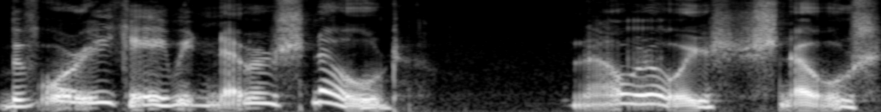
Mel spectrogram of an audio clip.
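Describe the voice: At a moderate pace, a put-on character voice speaks at a middle pitch.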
